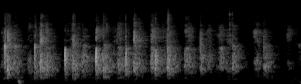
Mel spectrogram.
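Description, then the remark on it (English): An audience breaks into steady applause for some brothers being thanked, many hands clapping at once in a dense, irregular patter that stays fairly loud for a few seconds with no voices over it. “Clap for them.”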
